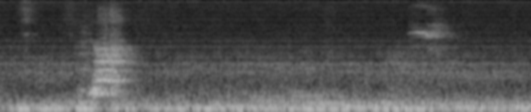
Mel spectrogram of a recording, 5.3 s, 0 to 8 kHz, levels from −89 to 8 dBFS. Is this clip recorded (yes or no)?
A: no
